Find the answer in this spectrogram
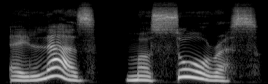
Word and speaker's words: Elasmosaurus: are like flat plates how do you say it elasmosaurus say a las masaurus it is quite dark under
